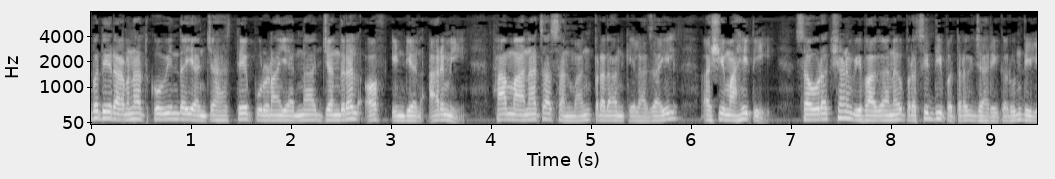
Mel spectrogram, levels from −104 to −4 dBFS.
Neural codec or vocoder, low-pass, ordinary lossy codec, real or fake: none; 7.2 kHz; none; real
